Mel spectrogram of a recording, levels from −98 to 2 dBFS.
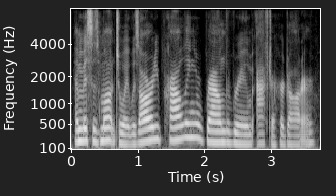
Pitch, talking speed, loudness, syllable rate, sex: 190 Hz, 190 wpm, -17 LUFS, 5.1 syllables/s, female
